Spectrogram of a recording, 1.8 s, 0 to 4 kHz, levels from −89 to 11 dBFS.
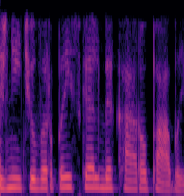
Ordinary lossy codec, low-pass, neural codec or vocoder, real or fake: AAC, 32 kbps; 3.6 kHz; codec, 16 kHz, 4.8 kbps, FACodec; fake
